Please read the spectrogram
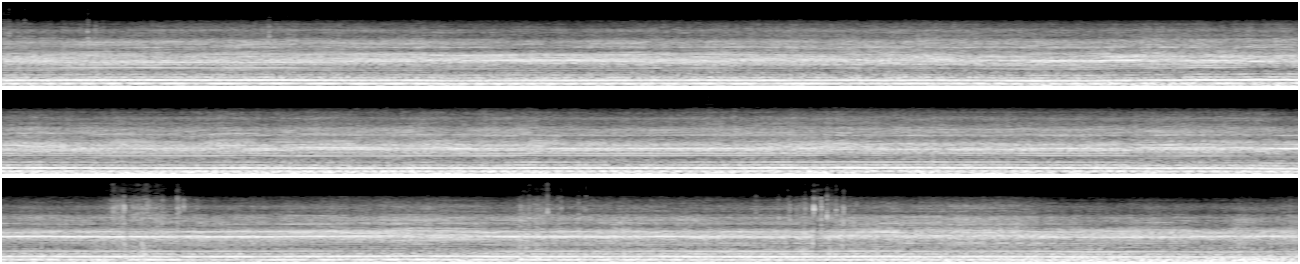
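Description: Snowmobile engine running steadily under way through deep snow, its pitch rising slightly about a third of the way in and easing back later. A few light ticks come through near the end.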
